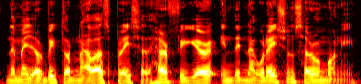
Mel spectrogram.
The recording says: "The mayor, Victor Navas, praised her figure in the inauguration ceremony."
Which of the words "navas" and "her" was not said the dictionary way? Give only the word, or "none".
navas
